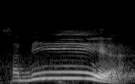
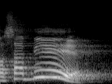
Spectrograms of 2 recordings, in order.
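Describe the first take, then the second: First: "Sabia!" called higher as if to someone distant, stress on BI; calling someone far off. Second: "Eu sabia!" burst out louder and higher, drawn slow; a mock triumphant shout; mock loud exclaim. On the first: Shown as a demonstration. Teacher shows calling a distant person to find the stress, higher call. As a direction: call out "Sabia!" across a room. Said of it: "você vai se imaginar chamando". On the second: Teacher mocks a student shouting in the exam, loud and slow. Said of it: "vai falar".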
